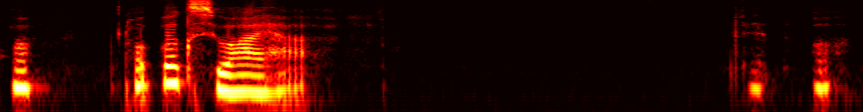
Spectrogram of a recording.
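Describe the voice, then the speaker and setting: A woman's voice: medium pitch, slow pace, dry recording, clean studio sound. A woman chatting casually and informally, a bit hesitant, as a guest on a radio comedy show. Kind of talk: casual chat and joke reading. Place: small radio studio.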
